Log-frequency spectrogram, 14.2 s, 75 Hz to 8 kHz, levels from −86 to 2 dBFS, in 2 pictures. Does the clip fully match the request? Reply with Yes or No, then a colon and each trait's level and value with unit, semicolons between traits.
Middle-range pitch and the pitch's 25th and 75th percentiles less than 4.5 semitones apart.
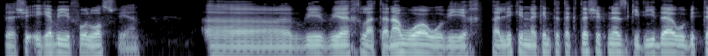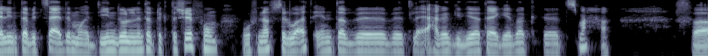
No: low, 105 Hz; average, 3.8 semitones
